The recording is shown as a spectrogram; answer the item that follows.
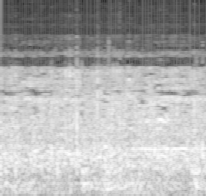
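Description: Steady noisy stadium ambience in heavy rain: the hiss and patter of rain mixed with a distant crowd, with no single sound standing out.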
